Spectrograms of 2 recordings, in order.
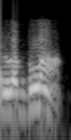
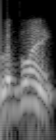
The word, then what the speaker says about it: LeBlanc: The C is silent, so you got to say LeBlanc, not LeBlanc.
